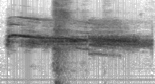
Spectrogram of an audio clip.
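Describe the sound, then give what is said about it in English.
A single long, high-pitched chicken hawk scream that holds steady and slowly fades, with a brief low thump partway through, no talking. “Where you at, chicken hawk? We did that for you.”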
